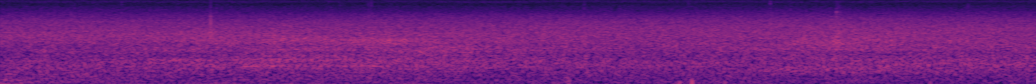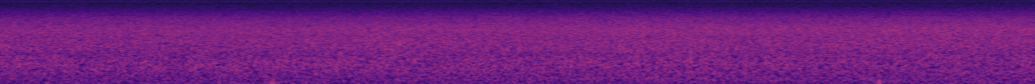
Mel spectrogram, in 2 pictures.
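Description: Steady rushing noise of water, even throughout.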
